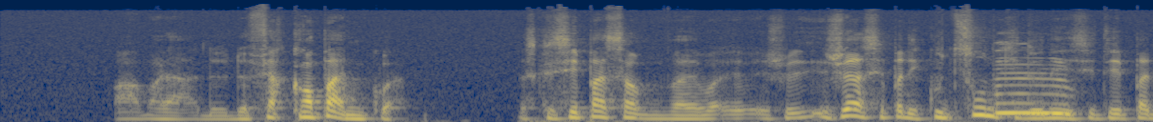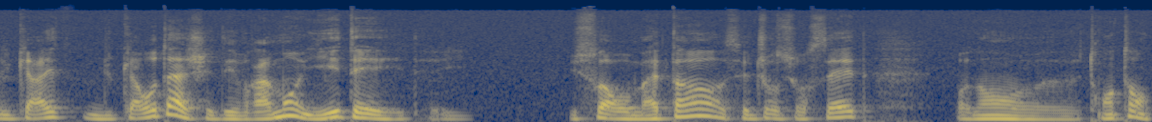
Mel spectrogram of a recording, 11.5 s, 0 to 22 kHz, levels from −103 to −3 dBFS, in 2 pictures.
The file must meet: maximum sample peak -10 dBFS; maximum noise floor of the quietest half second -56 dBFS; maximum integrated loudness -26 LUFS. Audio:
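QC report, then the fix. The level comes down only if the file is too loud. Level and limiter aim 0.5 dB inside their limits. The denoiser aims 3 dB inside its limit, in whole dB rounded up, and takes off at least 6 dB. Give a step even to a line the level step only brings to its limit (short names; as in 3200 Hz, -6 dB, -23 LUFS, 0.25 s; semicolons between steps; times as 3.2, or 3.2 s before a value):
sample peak -8.0 dBFS: fail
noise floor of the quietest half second -59 dBFS: OK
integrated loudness -28.0 LUFS: OK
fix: limiter -10.5 dBFS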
